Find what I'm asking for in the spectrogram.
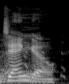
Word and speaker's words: Django: You know, did Django unwind, and all kinds of. I pronounced awful. – The D, didn't I? I'm a terrible human. – Django. The D is silent.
